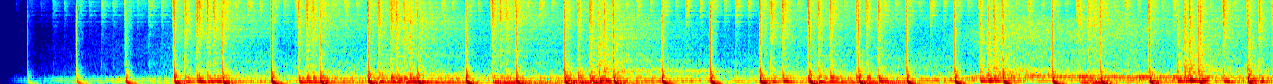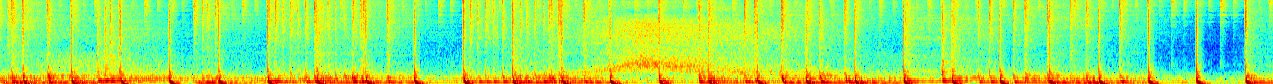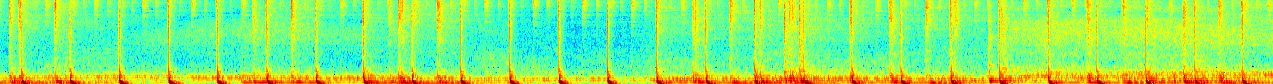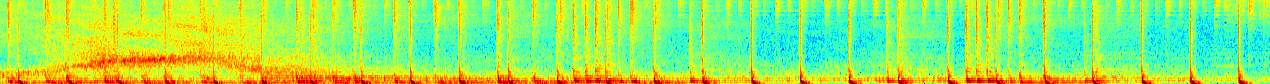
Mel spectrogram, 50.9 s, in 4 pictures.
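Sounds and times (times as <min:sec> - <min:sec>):
drums: 0:00.2 - 0:50.8.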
